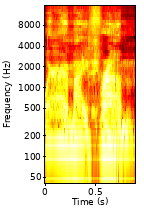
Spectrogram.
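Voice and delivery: rough, gravelly voice. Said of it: "classic Christopher Lambert gravelly voice that you can't really tell what accent".

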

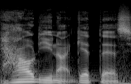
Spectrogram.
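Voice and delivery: normal talking voice

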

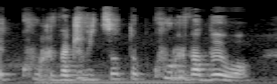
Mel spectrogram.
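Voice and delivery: quavering, trembling, unsteady voice. Narrating a story, voicing a character who just washed a cut hand, trembling voice. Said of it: "I tylko tak drżącym głosem słuchajcie".

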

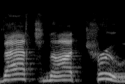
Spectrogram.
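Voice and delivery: booming shout at full volume. Recounting standing up at a talk to contradict the presenter, retelling a loud shout. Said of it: "in the loudest voice I could muster".

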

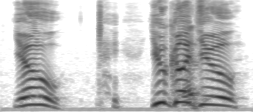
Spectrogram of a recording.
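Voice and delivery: booming, belted, slow, deliberate, drawn-out film-star voice. Doing the one De Niro line that can be done: De Niro impression. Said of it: "I got one De Niro I can do".

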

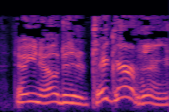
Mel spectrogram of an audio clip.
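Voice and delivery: rushed, overtly angry man's voice. Discussing how men are expected to show anger, doing an impression of an angry man. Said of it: "That's my impression of an angry man".

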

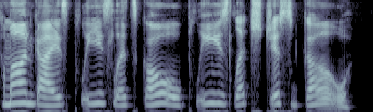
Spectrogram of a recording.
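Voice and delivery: put-on weepy pleading. Retelling footage of a mother pleading to leave: imitating someone crying and begging. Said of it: "Jackie starts crying and she's begging".

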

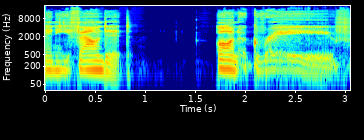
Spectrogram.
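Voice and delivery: very dramatic storyteller voice, milked for all the drama. Asked to say it once more, the storyteller tells the line very dramatically. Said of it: "You have to say it very dramatically".

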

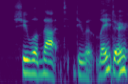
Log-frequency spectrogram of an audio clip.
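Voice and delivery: low, all-knowing storybook narrator voice. Describing the narrator in her head commenting on her putting things off, in narrator voice. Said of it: "And the narrator says".

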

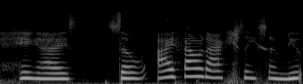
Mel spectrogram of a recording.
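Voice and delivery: put-on tiny, high babyish voice, spoken slowly. Imitating how she sounds in her own videos, little baby voice. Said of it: "I sound like a little baby".

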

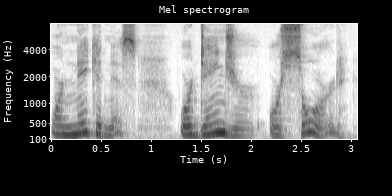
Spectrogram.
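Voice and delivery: ordinary delivery

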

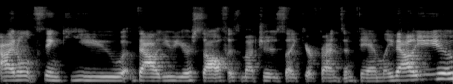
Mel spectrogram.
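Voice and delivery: ordinary talk

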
